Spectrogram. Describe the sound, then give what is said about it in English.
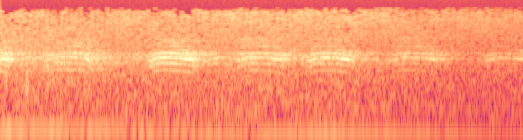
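Several crows caw repeatedly in overlapping harsh calls as a flock takes flight, a steady stream of cawing over a low outdoor rumble, with no one speaking. “A murder of crows takes flight.”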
